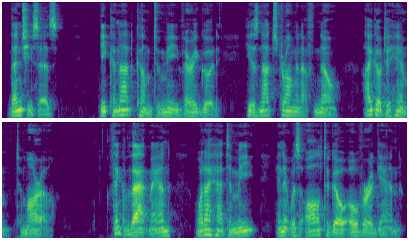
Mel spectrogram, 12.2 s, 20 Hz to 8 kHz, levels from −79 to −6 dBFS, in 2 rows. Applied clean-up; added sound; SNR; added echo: none; none; none; none.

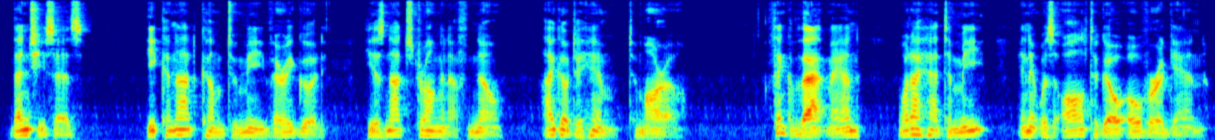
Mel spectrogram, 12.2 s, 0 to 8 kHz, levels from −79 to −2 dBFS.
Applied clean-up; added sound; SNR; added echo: neural separator model SepFormer DNS4.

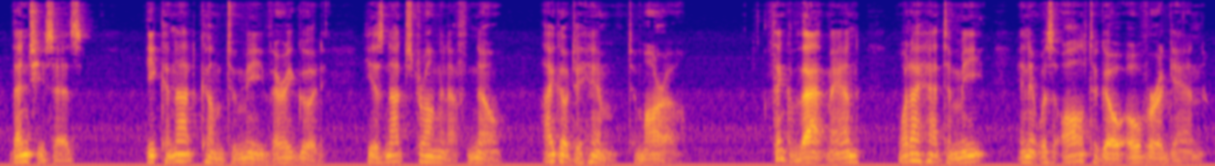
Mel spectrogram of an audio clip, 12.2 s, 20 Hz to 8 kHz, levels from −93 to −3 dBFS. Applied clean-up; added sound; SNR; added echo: none; Bus; 16 dB; none.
